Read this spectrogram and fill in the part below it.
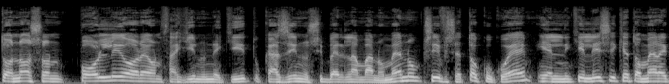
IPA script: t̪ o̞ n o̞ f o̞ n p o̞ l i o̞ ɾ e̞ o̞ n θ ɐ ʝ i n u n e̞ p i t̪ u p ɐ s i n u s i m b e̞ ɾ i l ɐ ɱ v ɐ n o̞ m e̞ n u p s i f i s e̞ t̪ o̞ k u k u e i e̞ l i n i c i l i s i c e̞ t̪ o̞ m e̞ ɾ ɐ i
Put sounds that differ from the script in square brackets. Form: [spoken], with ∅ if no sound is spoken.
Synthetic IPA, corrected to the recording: t̪ o̞ n o̞ [s] o̞ n p o̞ l i o̞ ɾ e̞ o̞ n θ ɐ ʝ i n u n e̞ [c] i t̪ u [k] ɐ [z] i n u s i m b e̞ ɾ i l ɐ ɱ v ɐ n o̞ m e̞ n u p s i f i s e̞ t̪ o̞ k u k u e i e̞ l i n i c i l i s i c e̞ t̪ o̞ m e̞ ɾ ɐ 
